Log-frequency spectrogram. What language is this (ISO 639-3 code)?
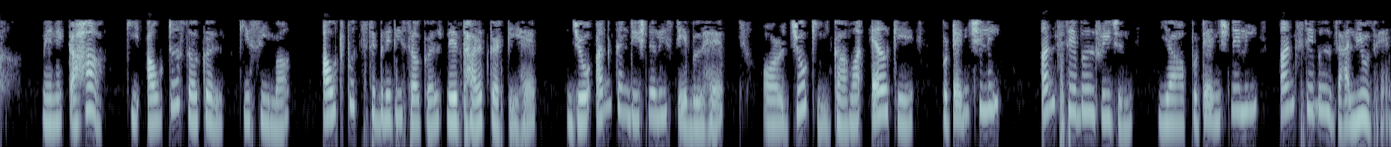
hin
